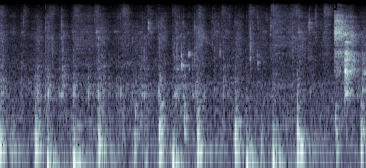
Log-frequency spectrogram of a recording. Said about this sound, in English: And it's half a cup of lime to a half a cup of water to a half a cup of sugar mixed all together. And now I have to squeeze the lime.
